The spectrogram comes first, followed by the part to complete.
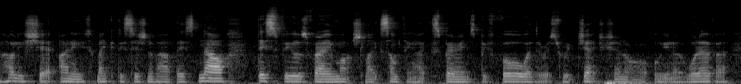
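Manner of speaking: plain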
